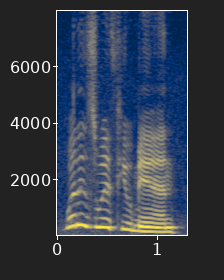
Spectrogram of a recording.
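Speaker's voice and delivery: high-pitched, exasperated squawk. Real, not acted. Gamer to pestering dinosaur, exasperated.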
